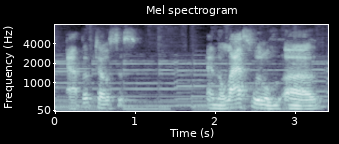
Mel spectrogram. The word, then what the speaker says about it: apoptosis: our apoptosis remember program cell death and it's pronounced apoptosis and the last little uh seven minute video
